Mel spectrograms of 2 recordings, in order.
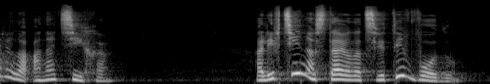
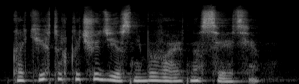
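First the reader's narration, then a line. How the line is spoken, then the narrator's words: Quiet, emotional remark. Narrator (Russian): Не сдержавшись под натиском эмоций, негромко промолвила Алевтина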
